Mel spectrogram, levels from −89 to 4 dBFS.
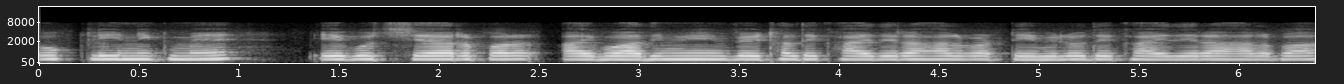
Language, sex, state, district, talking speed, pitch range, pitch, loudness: Bhojpuri, female, Uttar Pradesh, Deoria, 170 wpm, 200-210 Hz, 205 Hz, -16 LUFS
